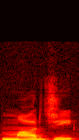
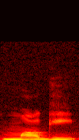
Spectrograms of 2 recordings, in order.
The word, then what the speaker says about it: Margie: One is Margie or Margie. Both the pronunciations are acceptable.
